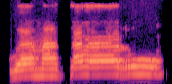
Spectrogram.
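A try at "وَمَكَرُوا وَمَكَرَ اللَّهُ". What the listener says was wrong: Kak, jangan panjang. Matobi jangan terlalu panjang. Wa makaru wa makarallah. Jangan terlalu panjang matobi'nya.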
